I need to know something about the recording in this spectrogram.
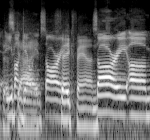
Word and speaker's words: Evangelion: on this show but um Neon Genesis a Evangeline Evangelion Evan yeah you're right that's totally how you say it Evangelion sorry fake fan sorry um you know but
